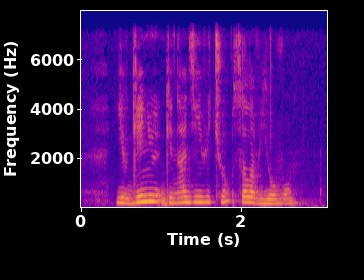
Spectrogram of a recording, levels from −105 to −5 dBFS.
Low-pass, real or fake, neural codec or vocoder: 7.2 kHz; real; none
